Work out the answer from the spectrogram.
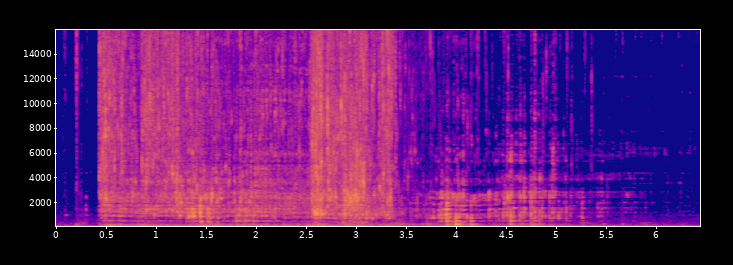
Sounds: home sounds
water
sink (filling or washing)

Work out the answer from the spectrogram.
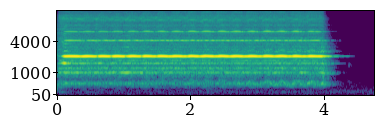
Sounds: music
woodwind instrument
musical instrument

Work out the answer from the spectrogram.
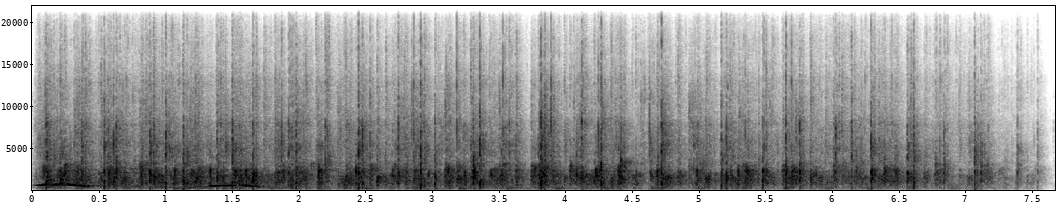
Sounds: applause
cheering
human group actions

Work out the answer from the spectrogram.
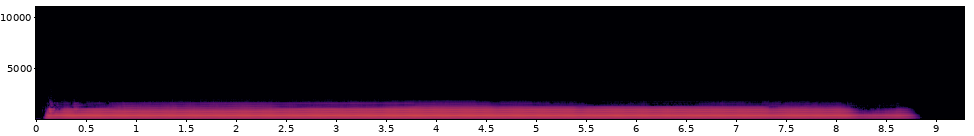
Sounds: brass instrument
musical instrument
music

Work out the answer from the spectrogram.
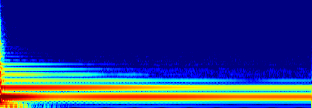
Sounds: acoustic guitar
plucked string instrument
music
guitar
musical instrument

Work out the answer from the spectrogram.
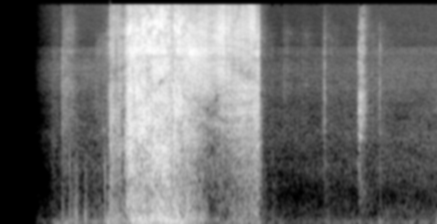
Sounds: tearing

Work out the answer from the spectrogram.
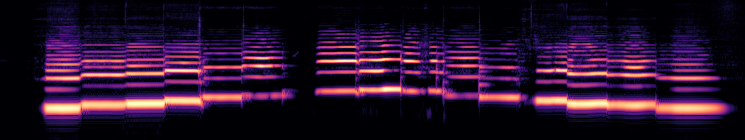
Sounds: woodwind instrument
musical instrument
music

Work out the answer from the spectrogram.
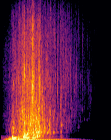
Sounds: gurgling
water

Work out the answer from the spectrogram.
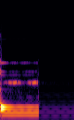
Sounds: keyboard (musical)
musical instrument
organ
music

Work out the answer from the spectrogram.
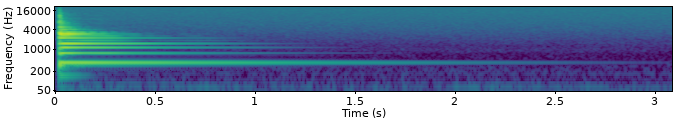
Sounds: musical instrument
plucked string instrument
music

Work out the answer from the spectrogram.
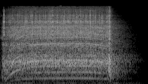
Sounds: engine
power tool
drill
tools

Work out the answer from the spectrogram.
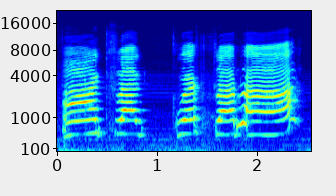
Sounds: human voice
speech

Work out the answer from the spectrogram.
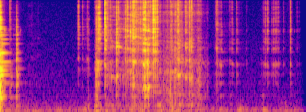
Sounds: domestic sounds
dishes, pots and pans

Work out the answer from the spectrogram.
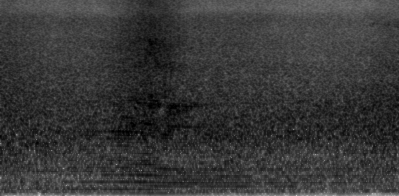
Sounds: motorcycle
vehicle
motor vehicle (road)

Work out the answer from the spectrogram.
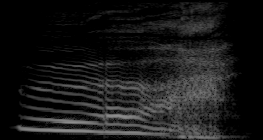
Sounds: human voice

